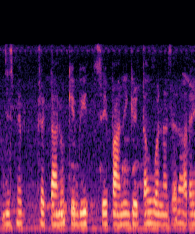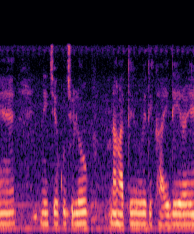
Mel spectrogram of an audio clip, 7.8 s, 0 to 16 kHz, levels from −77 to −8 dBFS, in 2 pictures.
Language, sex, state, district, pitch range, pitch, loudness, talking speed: Hindi, male, Chhattisgarh, Raipur, 160-170 Hz, 165 Hz, -20 LUFS, 155 wpm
